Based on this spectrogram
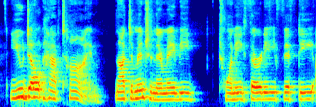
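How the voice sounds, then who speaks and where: Speaking at a fairly slow pace, a woman uses a fairly low pitch. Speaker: former caregiver and wildfire survivor, webinar speaker. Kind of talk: webinar presentation. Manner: emphatic.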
